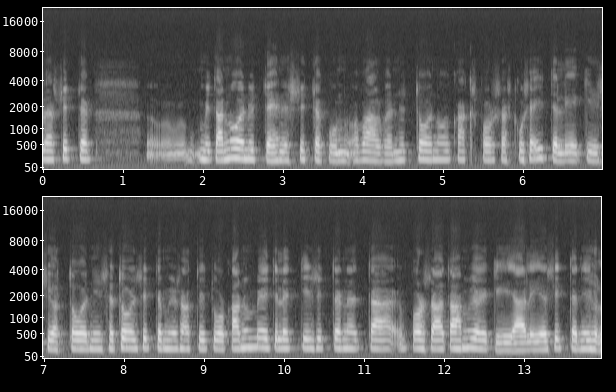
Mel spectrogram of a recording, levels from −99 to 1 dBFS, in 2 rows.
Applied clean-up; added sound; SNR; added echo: none; none; none; none.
